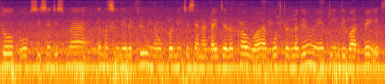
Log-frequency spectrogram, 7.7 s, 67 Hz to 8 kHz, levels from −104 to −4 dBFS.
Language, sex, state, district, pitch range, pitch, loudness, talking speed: Hindi, female, Haryana, Jhajjar, 165-180 Hz, 170 Hz, -15 LUFS, 180 wpm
